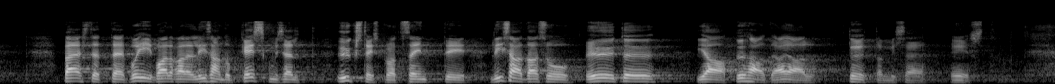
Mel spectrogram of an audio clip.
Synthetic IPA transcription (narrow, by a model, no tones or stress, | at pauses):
pæːst̪e̞t̪ːˑe̞pɤɦipɑlɡ̥ɑlelisɑnd̪ub̥ke̞skmise̞lt̪ːˑ | ykst̪e̞jst̪pro̞t̪se̞nʲt̪ːˑilisɑt̪ɑsuøːt̪ø̞ː | jɑpyɦɑd̪̥e̞ɑjɑlt̪ø̞ːt̪ːˑɑmise̞ | e̞ːst̪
